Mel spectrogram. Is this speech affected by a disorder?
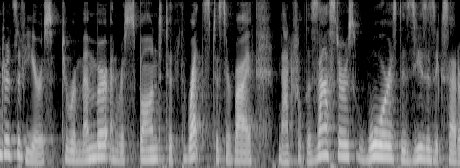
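No.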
